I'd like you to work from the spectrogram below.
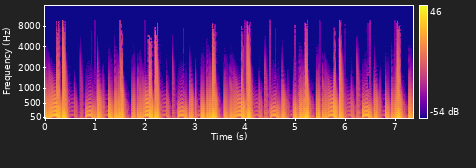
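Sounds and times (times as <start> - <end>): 
TB-303 acid line at 130 bpm: 0.0 - 7.3.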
